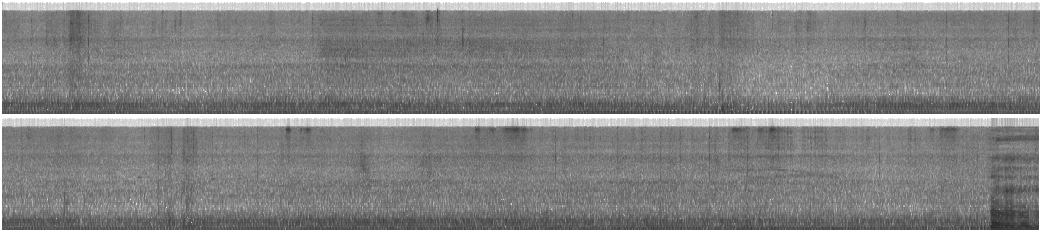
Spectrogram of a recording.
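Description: Motorcycle engine running at low road speed along with road and wind noise. The engine note steps up briefly about six seconds in, then settles back about two seconds later.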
